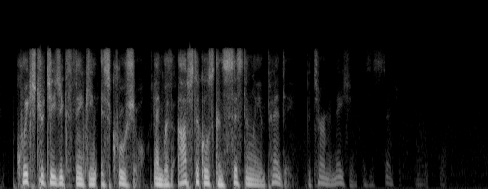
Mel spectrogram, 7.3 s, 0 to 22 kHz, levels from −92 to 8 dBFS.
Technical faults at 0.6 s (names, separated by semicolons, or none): AMR wideband (HD Voice) codec; repeated buffer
